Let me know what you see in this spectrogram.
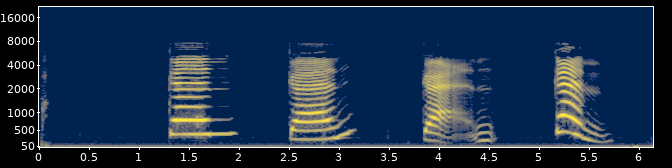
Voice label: "gen", chinese pinyin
